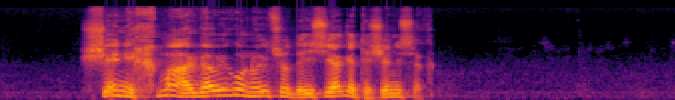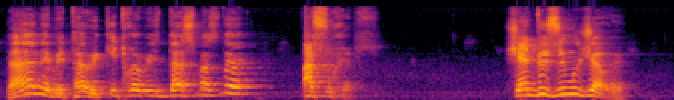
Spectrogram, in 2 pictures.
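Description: An elderly man speaks with animation close by.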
